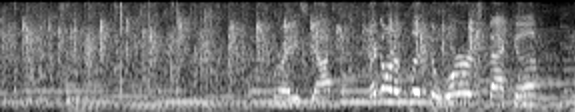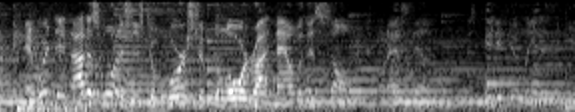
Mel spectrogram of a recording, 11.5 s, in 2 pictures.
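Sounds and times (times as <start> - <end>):
congregation clapping in praise during a church service: 0.0 - 8.2
speech: 2.8 - 10.0
low sustained tone: 5.4 - 9.6.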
